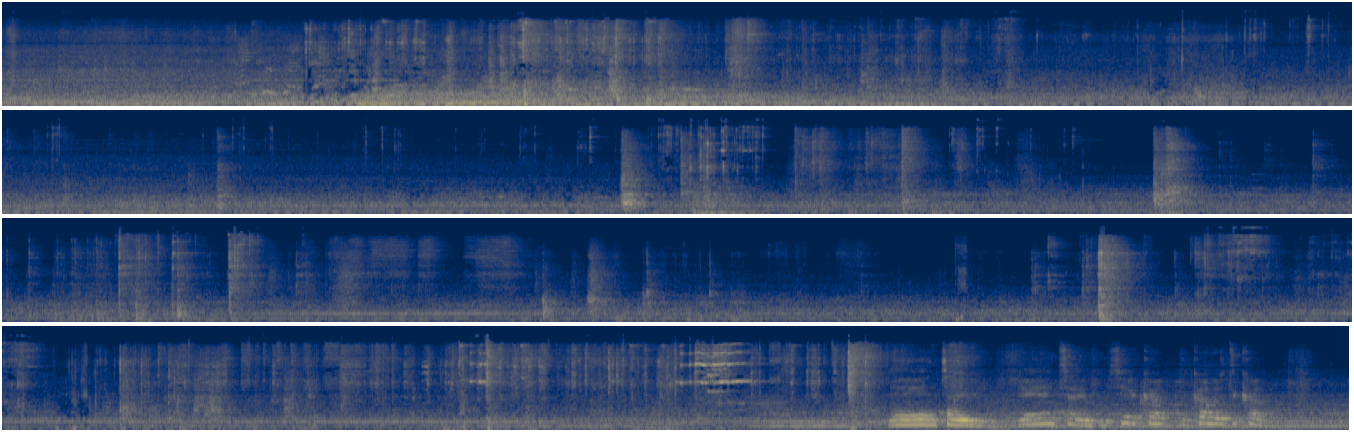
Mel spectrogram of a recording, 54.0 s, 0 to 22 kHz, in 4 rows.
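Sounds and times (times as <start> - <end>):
low steady hum: 0.0 - 53.9
light metallic clinking and rattling: 3.0 - 14.3, 15.4 - 22.4, 38.9 - 49.4
keys jangling: 3.0 - 14.7, 15.3 - 24.4, 38.8 - 49.4.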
